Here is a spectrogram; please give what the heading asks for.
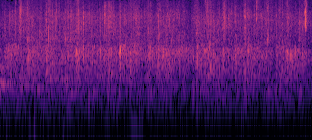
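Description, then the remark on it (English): A crowd claps steadily at a church in a dense, continuous wash of applause that holds at an even level for about three seconds, with no pauses or individual voices standing out. “Can we give it up for Michele?”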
